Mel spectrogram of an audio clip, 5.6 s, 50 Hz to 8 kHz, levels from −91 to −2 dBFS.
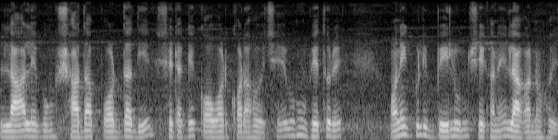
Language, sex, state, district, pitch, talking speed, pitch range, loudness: Bengali, male, West Bengal, Jalpaiguri, 130 Hz, 180 wpm, 120-140 Hz, -24 LUFS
